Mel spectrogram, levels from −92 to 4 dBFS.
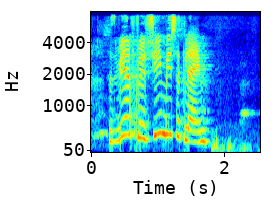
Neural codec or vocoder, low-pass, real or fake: none; 7.2 kHz; real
